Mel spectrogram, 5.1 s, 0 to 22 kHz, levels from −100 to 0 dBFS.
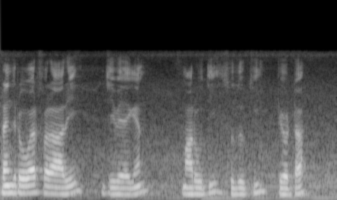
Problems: constant background noise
